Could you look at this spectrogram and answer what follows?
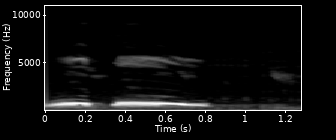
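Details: Decoy spotted dove calling wild doves in: a brief warbled coo, a short pause, then a drawn-out, smooth croo easing lower in pitch, in a still setting.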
